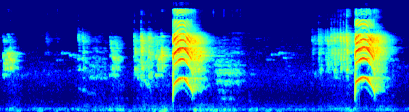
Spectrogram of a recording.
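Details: Green ringneck parakeet in talking mode: soft scattered chatter broken by two loud, harsh, arched screeches a few seconds apart.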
